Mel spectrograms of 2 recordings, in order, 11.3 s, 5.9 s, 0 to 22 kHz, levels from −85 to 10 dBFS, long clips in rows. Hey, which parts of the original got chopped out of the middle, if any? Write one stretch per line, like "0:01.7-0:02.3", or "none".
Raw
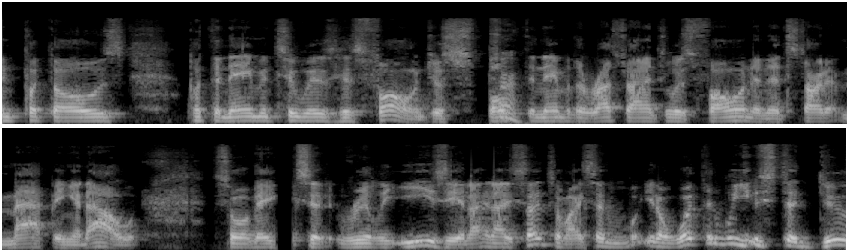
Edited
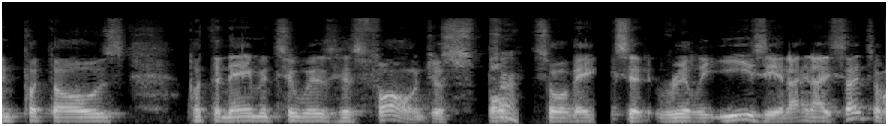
0:03.4-0:06.9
